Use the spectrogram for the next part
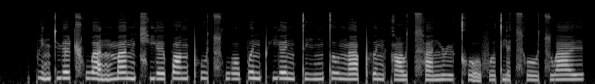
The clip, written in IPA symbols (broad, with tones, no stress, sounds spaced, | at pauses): p ḭ˨˩ n t̪ ɥ ɛ˧˥ ʈ͡ʂʰ w a̰˨˩ n m a˥˩ n t͡ɕʰ j ɛ˧˥ p ɑ˥ ŋ pʰ u˥˩ t͡sʰ w ɔ˧˥ p ə˥˧ n pʰ j ɛ˥˩ n t̪ i˧˥ ŋ t̪ ɤ˥˧ ŋ ä˥˧ pʰ ə˥˩ n k ɑ˧˥ ʊ̯ t͡sʰ a˧˥ n ɻ ɻ̩˧˥ kʰ o̰˨˩ ʊ̯ f ɤ˥ t̪ j ɛ˨ t͡sʰ o˥˩ ʊ̯ t͡s w a˥ ɪ̯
